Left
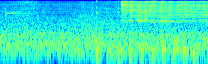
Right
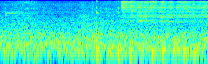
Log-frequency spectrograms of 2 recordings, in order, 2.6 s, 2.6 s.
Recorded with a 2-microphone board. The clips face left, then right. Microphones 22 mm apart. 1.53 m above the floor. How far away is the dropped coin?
About 6 m.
